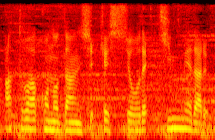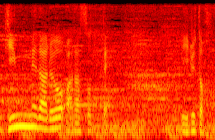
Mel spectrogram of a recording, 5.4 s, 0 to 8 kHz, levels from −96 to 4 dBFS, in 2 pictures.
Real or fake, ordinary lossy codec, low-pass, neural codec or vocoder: real; AAC, 48 kbps; 7.2 kHz; none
